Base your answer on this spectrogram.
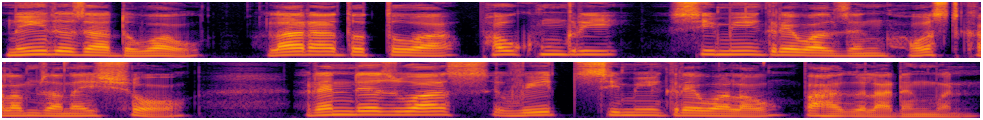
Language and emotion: Bodo, neutral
